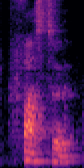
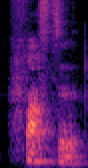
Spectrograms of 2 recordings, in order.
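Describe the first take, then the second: The two takes are said the same way.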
